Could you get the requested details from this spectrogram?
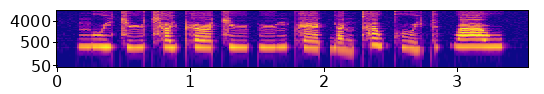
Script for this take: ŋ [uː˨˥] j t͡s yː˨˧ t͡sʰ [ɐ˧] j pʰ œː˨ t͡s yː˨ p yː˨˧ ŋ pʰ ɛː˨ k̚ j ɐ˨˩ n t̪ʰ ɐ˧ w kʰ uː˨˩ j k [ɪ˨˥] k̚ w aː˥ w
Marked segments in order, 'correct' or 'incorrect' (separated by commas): incorrect, correct, correct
